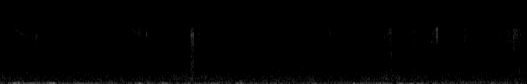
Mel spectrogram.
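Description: Quiet outdoor ambience: a small bird's short, high call falling in pitch, heard about three times, with faint scattered ticks and crackles.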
